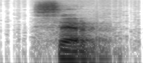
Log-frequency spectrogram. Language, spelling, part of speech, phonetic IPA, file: Ukrainian, серб, noun, [sɛrb], LL-Q8798 (ukr)-серб.wav
- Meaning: Serb, Serbian (male person from Serbia or of Serbian ethnicity)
